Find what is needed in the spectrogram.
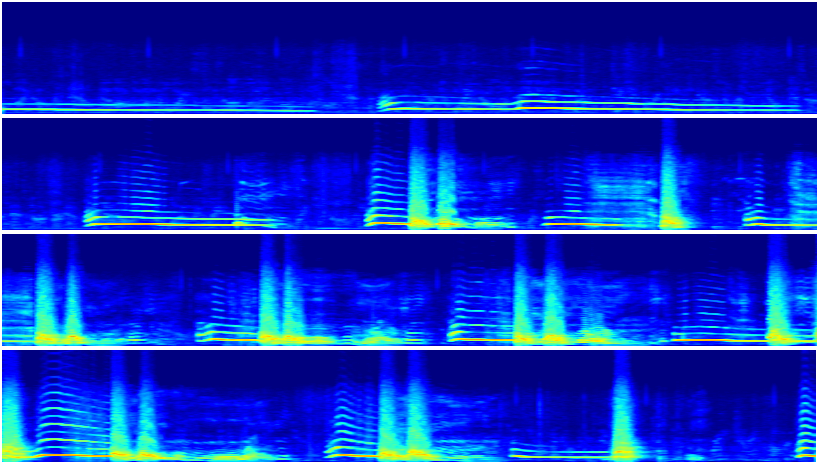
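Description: Rottweiler howling. First come three long howls that slowly fall in pitch. From about twelve seconds there is a run of shorter, louder howls with sharp yelps between them.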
